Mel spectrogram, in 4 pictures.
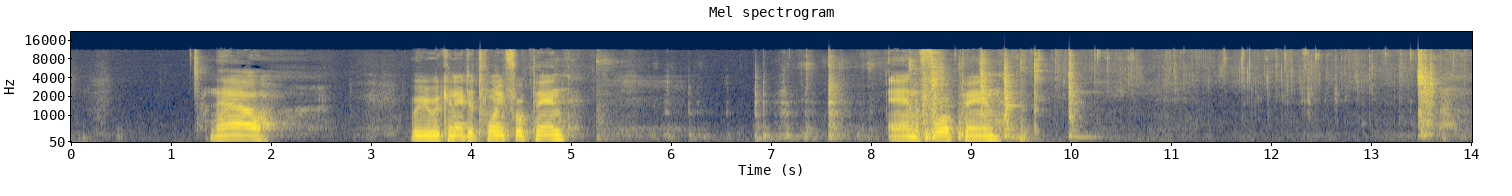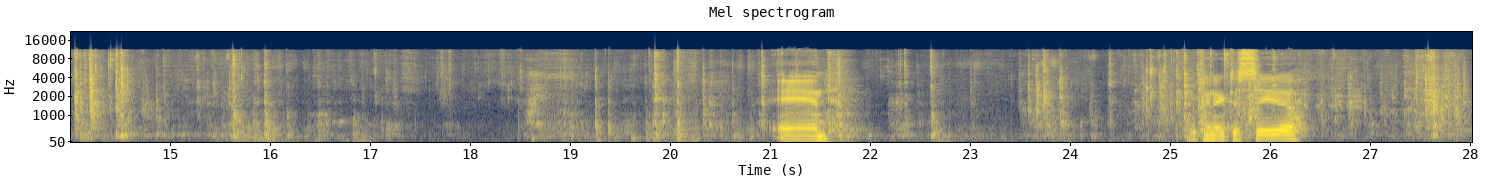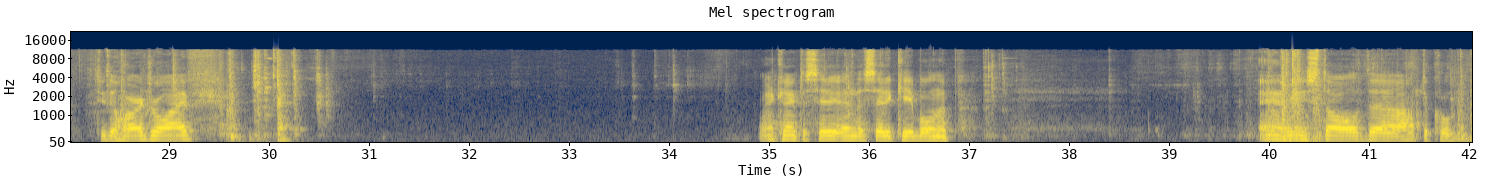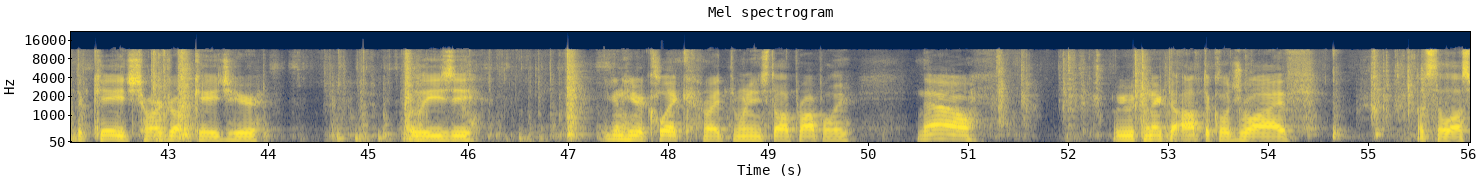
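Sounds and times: wires rustling: 0:03.7 - 0:37.6, 0:38.4 - 0:49.9, 0:50.5 - 0:56.0
cables handled inside metal case: 0:05.9 - 0:32.3, 0:38.7 - 0:49.4, 0:51.2 - 0:56.0.

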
